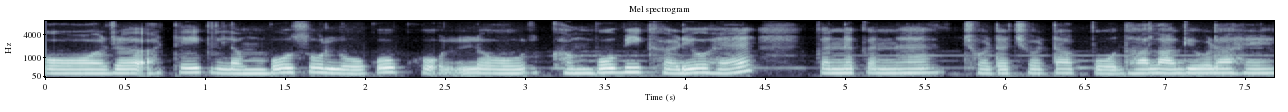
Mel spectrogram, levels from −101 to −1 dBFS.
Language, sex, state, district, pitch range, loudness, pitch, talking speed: Marwari, female, Rajasthan, Nagaur, 165-190 Hz, -16 LUFS, 175 Hz, 140 wpm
